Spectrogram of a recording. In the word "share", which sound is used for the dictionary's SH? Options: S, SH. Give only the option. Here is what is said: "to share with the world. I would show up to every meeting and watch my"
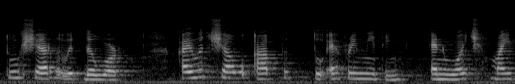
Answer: SH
